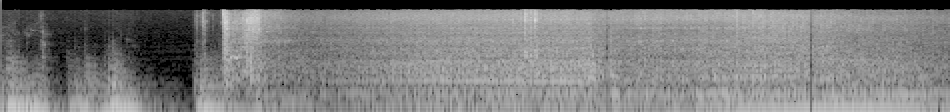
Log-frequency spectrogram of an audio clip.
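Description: A bus engine starts and pulls away: a broad, low mechanical rumble that rises slightly and keeps running steadily.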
